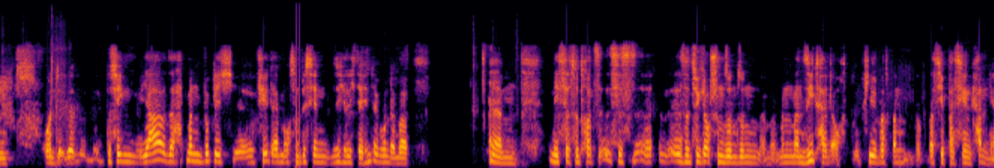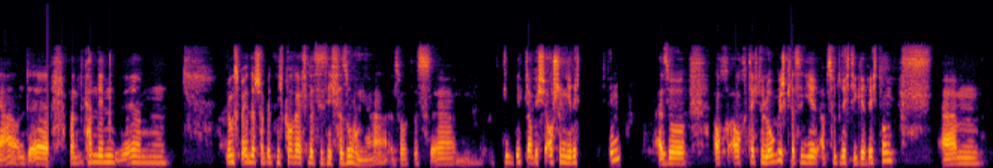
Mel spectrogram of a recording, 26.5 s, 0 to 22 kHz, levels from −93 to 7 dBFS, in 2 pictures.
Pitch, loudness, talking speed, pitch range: 155 Hz, -17 LUFS, 185 wpm, 145-175 Hz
